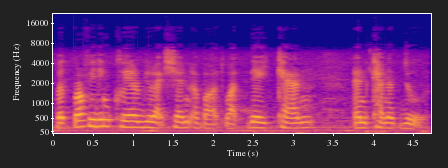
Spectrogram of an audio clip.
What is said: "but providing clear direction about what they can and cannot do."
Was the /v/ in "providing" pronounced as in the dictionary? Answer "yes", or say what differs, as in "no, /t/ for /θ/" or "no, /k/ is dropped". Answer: no, /f/ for /v/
